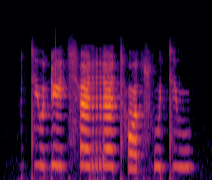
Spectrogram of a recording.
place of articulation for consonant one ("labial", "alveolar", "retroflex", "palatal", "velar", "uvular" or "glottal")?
alveolar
